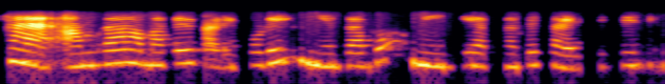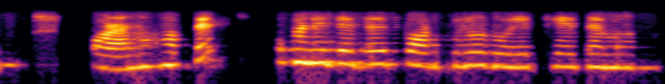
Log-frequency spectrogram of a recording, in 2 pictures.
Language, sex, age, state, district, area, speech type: Bengali, female, 18-30, West Bengal, Kolkata, urban, conversation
